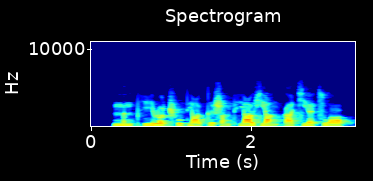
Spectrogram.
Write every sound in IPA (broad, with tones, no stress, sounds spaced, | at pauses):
n̪ ə˦ n pʰ i˨˦ ɻ ɤ˦ ʈ͡ʂʰ u˦ t̪ j ɑ˨˦ ʊ̯ t̪ i˨˩ ʂ ɑ˦ ŋ pʰ j ɑ˦ ʊ̯ ɕ j ɑ˥˨ ŋ k ä˨˩ t͡ɕ j ɛ˦ t͡s w ɔ˦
